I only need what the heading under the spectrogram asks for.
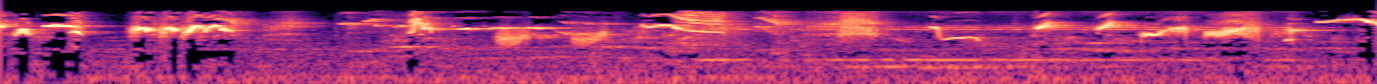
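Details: Singing Oriental magpie-robin from Salatiga, former third-place champion: rich whistled phrases, some sliding down in pitch, mixed with fast twittering trills and brief pauses.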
